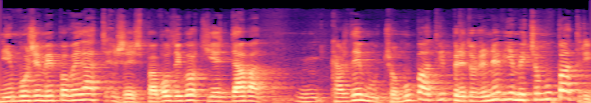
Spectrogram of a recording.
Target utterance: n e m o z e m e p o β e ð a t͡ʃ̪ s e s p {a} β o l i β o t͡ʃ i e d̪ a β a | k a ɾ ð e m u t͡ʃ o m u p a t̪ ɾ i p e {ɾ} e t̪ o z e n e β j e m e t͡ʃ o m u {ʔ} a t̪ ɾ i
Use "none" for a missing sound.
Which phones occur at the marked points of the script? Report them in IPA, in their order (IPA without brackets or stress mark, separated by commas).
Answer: a, ɾ, p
